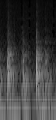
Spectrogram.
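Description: A desk is knocked on by hand to let its sound be heard, giving four quick, dull knocks with a low-mid thud and almost no ring. The knocks are soft and muffled, with no bright edge.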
